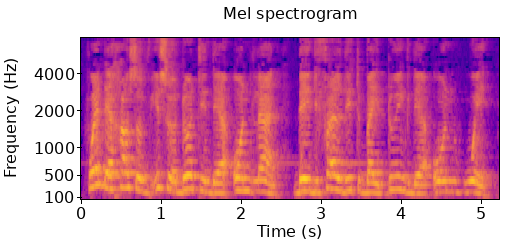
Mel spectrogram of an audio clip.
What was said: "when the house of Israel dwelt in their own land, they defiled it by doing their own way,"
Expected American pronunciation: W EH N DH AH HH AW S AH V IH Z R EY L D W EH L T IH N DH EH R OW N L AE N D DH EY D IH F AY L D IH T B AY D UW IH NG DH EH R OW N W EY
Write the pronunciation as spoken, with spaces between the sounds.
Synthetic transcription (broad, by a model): W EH N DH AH HH AW S AH V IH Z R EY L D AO T IH N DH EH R OW N L AE N D DH EY D IH F AY L D IH T B AY D UW IH NG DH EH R OW N W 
